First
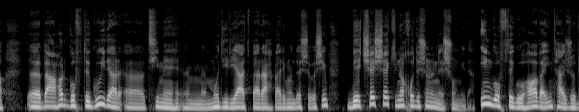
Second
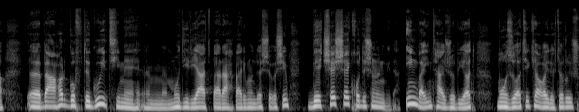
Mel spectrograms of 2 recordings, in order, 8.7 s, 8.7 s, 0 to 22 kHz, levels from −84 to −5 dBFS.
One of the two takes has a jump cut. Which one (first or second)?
second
